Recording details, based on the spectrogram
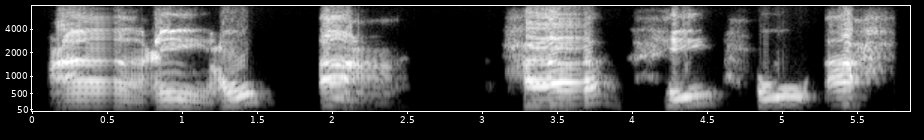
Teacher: Ain dan ha itu dua-duanya ada di tengah tenggorokan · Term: huruf halqiah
